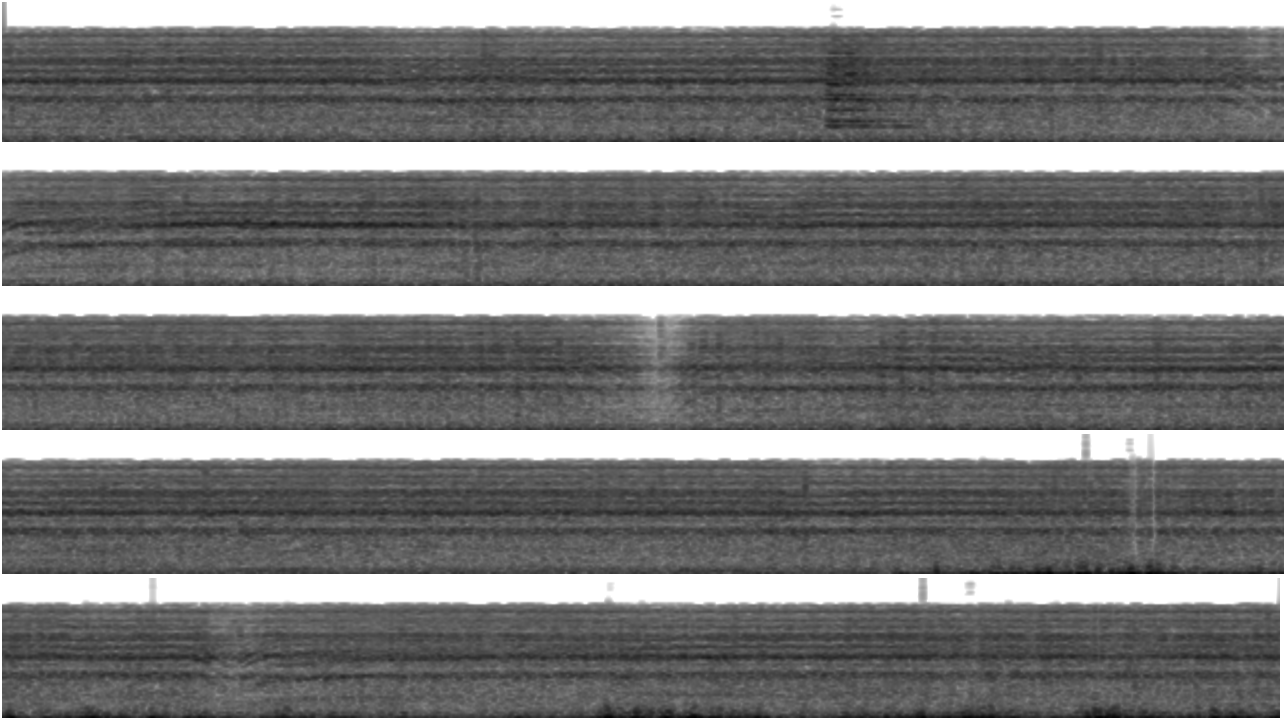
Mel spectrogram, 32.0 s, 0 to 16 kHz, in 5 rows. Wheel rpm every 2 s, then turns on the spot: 160, 160, 160, 140, 160, 160, 160, 150, 120, 160, 160, 160, 160, 140, 160, 160.
none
